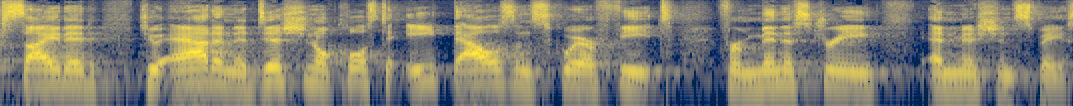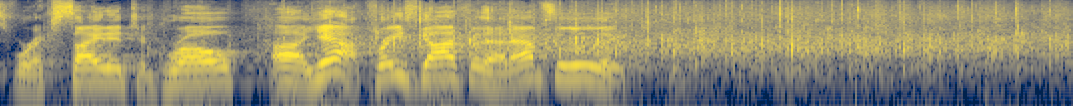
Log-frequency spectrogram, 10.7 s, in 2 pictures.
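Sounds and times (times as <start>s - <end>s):
speech: 0.1s - 8.8s
audience clapping: 6.6s - 10.7s.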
